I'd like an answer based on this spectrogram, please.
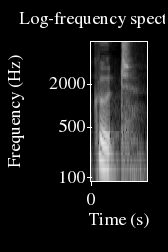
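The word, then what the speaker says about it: could: উডের এল উচ্চারিত হবে না, কুড।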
